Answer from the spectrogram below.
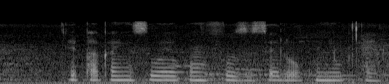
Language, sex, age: Xhosa, female, 30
